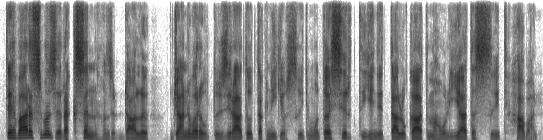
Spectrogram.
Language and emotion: Kashmiri, neutral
